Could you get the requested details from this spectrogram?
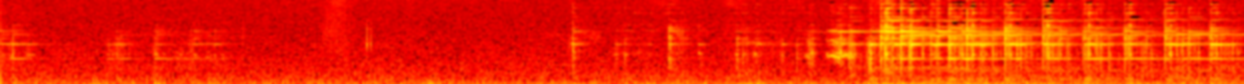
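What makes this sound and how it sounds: A small glass carousel figurine spins, and its hanging glass horses clink against each other as it turns. Sparse, light clinks come first, then from about halfway on the tinkling grows denser and brighter, with clear ringing tones over a low, quiet background rumble.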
